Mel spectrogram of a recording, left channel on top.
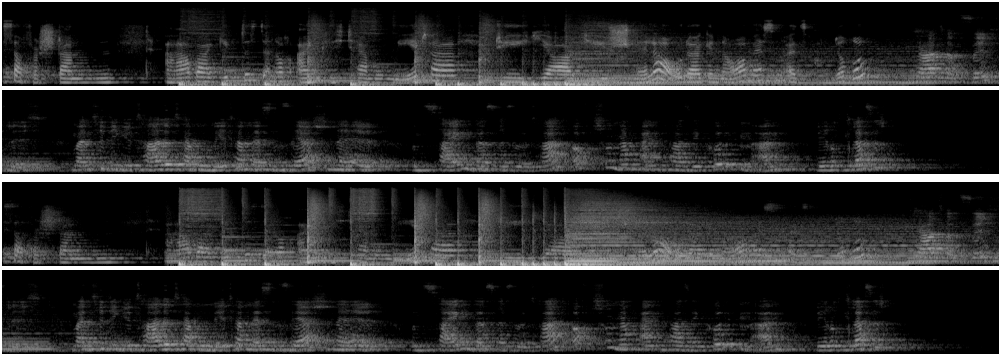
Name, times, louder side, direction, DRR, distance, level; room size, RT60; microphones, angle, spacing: voice 1, 0.0-8.7, left 4 dB, 45° left, 7 dB, 0.5 m, -34 dB
sound 1, 1.6-10.4 10.8-11.3 11.6-12.1 12.5-12.6, right 4 dB, 80° right, 0.4 m, -30 dB
voice 2, 9.1-17.7 18.1-18.8, equal, 30° right, -1 dB, 2.1 m, -37 dB
11.5 x 5.2 x 3.7 m, 1.3 s
head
